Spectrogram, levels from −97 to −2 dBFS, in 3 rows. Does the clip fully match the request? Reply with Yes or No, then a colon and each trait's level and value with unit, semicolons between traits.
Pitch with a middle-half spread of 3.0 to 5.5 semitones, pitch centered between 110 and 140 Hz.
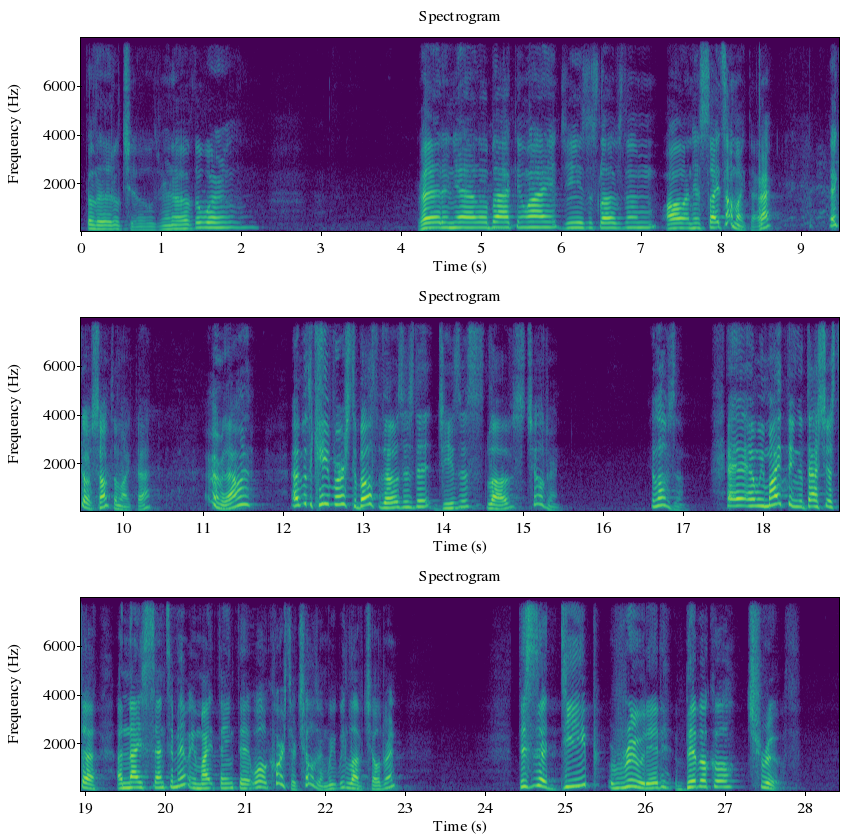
No: average, 4.6 semitones; high, 215 Hz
